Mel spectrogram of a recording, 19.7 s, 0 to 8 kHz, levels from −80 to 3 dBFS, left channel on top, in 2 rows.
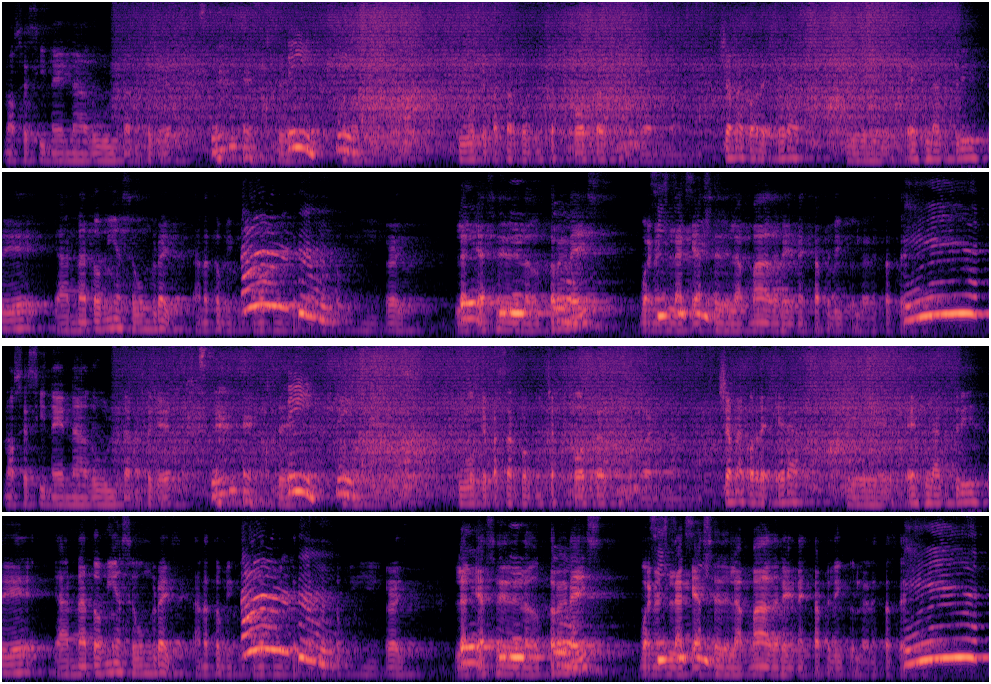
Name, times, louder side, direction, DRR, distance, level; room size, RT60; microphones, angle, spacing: voice 1, 0.0-3.0 3.4-4.2 4.6-6.9 7.2-8.0 8.4-13.0 13.5-13.9 14.4-15.8 16.2-19.0, right 2 dB, 50° right, 3 dB, 2.8 m, -34 dB
sound 1, 1.1-9.6, left 1 dB, 5° left, 3.0 m, -36 dB
voice 2, 2.9-3.6 12.3-13.2 14.4-15.1 15.4-15.6 16.4-17.0 18.9-19.6, right 1 dB, 30° right, 6 dB, 1.3 m, -24 dB
29.0 x 28.5 x 4.3 m, 1.1 s
head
